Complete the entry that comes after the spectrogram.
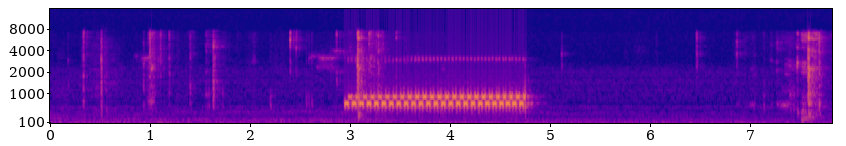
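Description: A phone rings once in a loud, steady electronic trill lasting under two seconds, with faint keyboard-like clicks before and after and no voices.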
